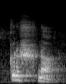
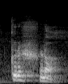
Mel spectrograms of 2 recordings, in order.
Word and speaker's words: কৃষ্ণ: যদি শব্দ দেখি আমরা কৃষ্ণ কৃষ্ণ এটার উচ্চারণ এভাবে হওয়া উচিত অর্থাৎ যেটা আমরা কর্ম শব্দ উচ্চারণ করি কর্ম শব্দের ককে বাদ দিলে এবং শেষের দিকে ম কে বাদ দিলে যে মধ্যস্থানে উচ্চারিত হয় এটাই হচ্ছে এই বর্ণের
